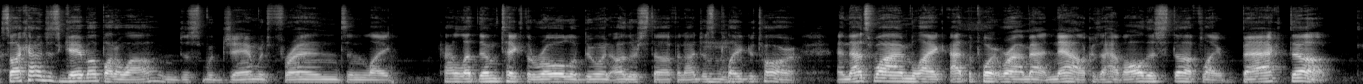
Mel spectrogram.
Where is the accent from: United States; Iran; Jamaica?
United States; Fayetteville, North Carolina; moved away; I'm from Fayetteville, North Carolina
